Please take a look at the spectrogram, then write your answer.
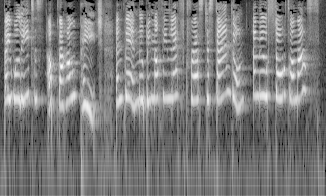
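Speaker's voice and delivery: very high, loud panic; despairing Miss Spider. A narrator's reading. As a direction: cry out in high-pitched dread. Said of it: "cried Miss Spider".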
